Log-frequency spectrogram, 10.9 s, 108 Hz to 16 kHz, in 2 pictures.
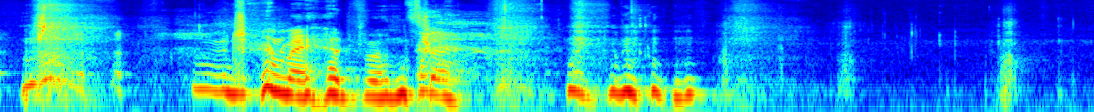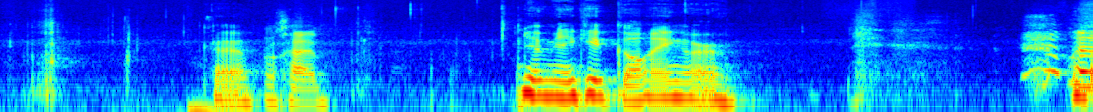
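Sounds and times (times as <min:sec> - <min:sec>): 
speech: 0:01.0 - 0:03.8, 0:06.6 - 0:07.2, 0:08.1 - 0:09.2
crunchy chewing of food: 0:03.6 - 0:06.4, 0:07.1 - 0:08.0.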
